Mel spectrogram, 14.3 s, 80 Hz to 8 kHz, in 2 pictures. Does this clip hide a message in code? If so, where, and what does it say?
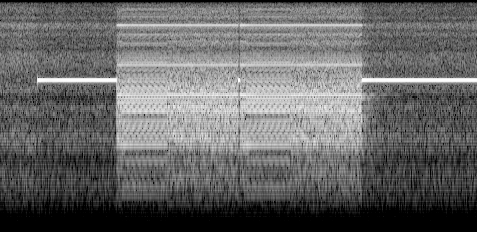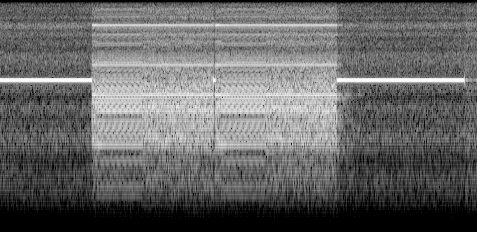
Yes: Commodore tape loading (standard loader) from 0.6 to 14.1 s, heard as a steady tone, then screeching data, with room echo.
